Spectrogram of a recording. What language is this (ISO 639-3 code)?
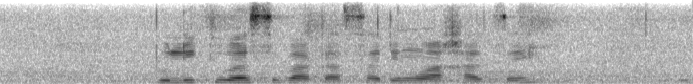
tsn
